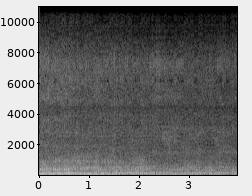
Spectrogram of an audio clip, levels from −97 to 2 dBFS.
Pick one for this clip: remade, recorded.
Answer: remade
